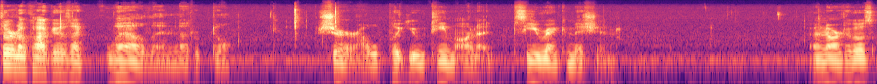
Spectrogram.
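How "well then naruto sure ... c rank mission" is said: usual speaking voice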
